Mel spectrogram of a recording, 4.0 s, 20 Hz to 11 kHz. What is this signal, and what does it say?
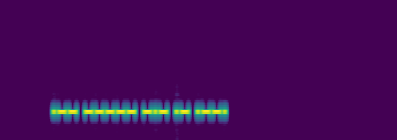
Morse code, heard as a keyed tone, about 46 wpm, 700 Hz. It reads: W0KAP
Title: USA Call Signs - 5 Characters - Repeated 3x - 45wpm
